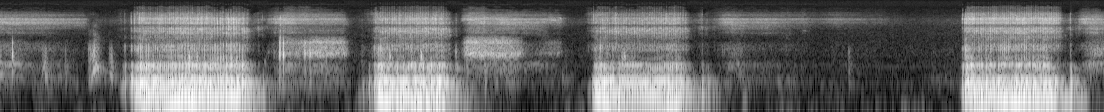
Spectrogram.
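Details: Sleeping American Bully mom, kennel dog in South Africa, snores as her newborn litter feeds; deep harsh rattling breaths in uneven bursts, some quick doubled, followed by a quiet pause before another snore.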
